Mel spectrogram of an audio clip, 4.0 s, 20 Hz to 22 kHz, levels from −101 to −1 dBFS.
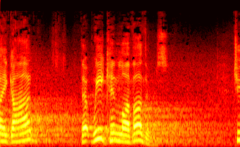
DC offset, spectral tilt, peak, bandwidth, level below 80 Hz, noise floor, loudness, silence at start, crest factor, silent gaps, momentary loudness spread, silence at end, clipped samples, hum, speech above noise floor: under 0.1%; -6 dB/octave; -6 dBFS; 12.5 kHz; -70 dBFS; -46 dBFS; -20 LUFS; 0 s; 16 dB; none; 21 LU; 0 s; under 0.1%; none; 27 dB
